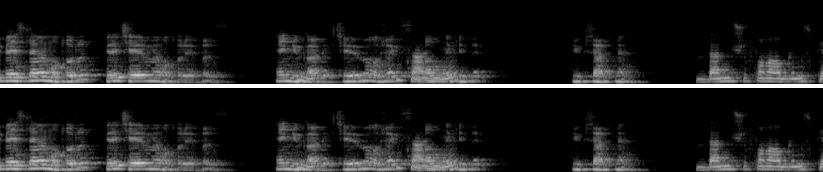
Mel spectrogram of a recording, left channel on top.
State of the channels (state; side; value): identical; both; correlation 1.00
